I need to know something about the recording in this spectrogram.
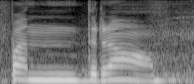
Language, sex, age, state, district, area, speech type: Punjabi, female, 18-30, Punjab, Mansa, rural, spontaneous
